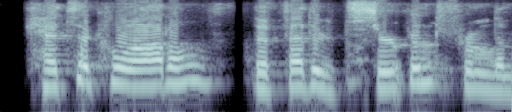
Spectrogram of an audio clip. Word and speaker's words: Quetzalcoatl: The TL, you're supposed to like a weird like sound.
